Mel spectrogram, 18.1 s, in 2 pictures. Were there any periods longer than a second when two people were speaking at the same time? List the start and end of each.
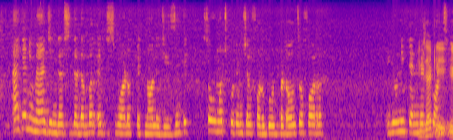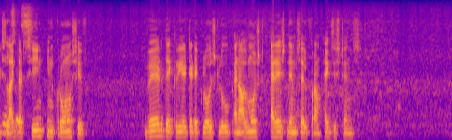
8.3-9.7

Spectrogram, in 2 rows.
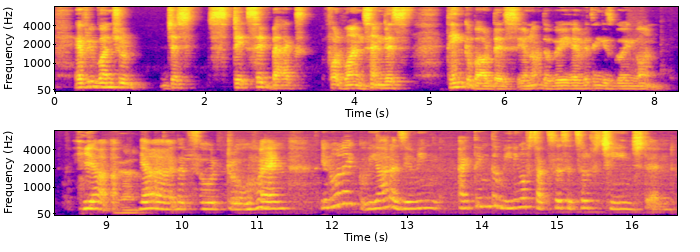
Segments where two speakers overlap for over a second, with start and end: none

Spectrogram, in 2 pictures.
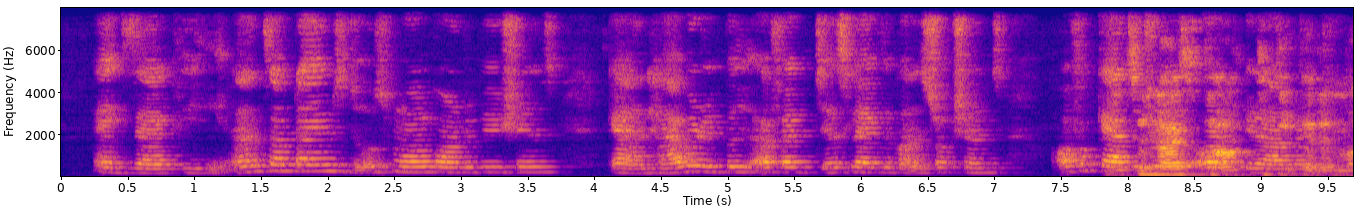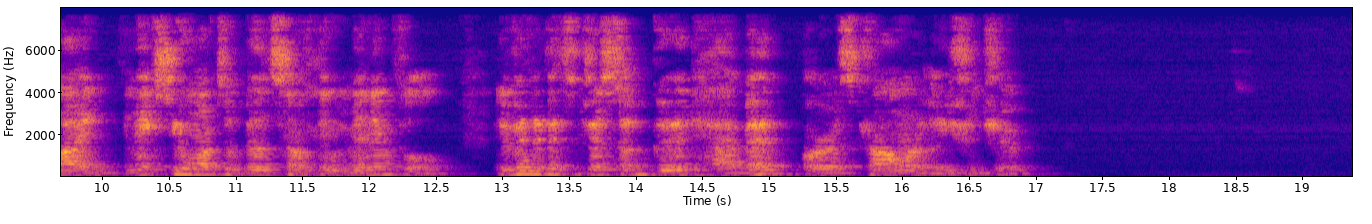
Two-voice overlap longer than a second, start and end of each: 7.8-9.4

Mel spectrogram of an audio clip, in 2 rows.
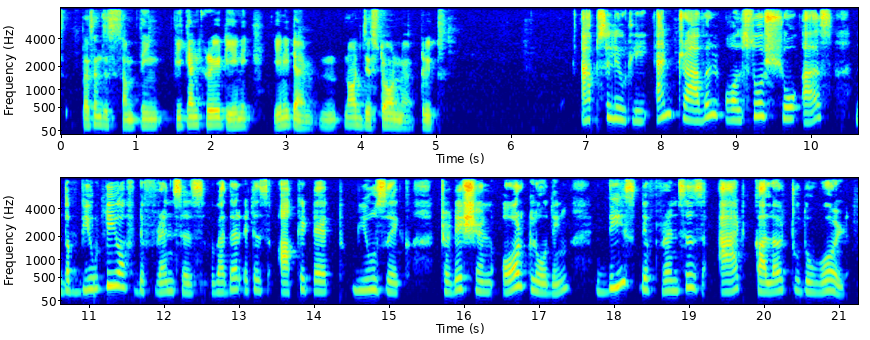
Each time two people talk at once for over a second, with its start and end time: none

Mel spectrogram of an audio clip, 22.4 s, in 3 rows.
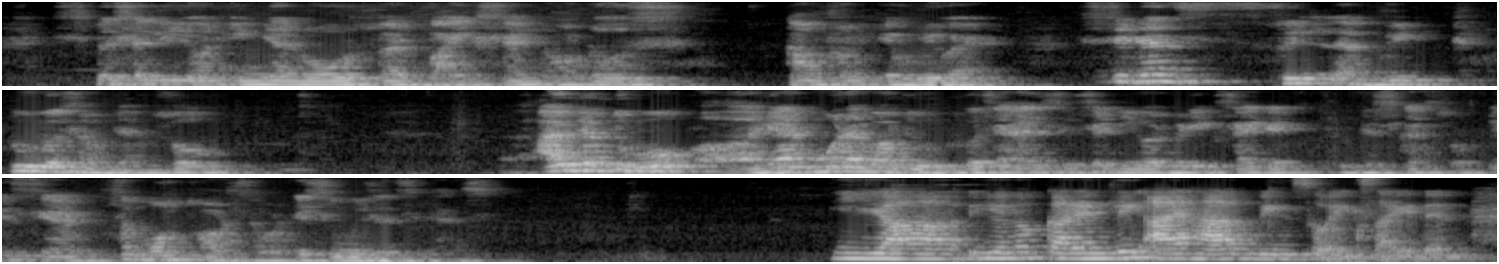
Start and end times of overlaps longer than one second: none

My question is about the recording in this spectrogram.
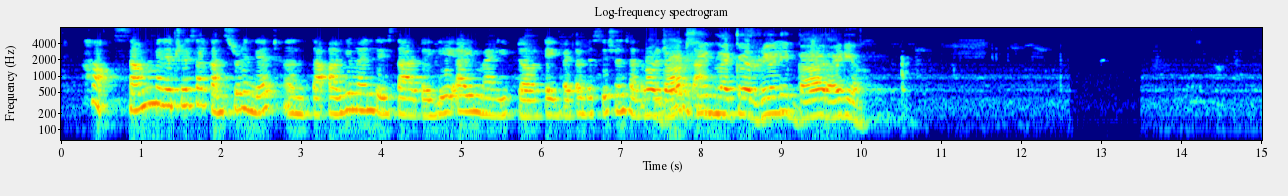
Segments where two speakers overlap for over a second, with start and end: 7.3-8.5

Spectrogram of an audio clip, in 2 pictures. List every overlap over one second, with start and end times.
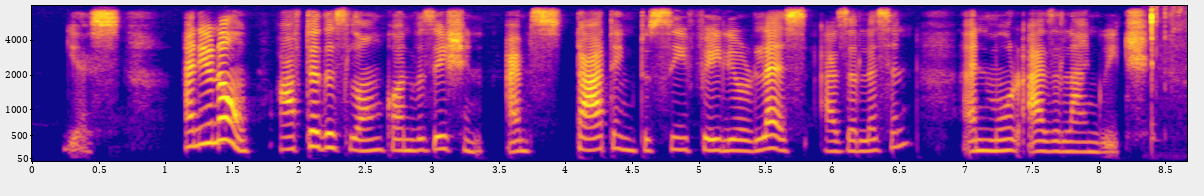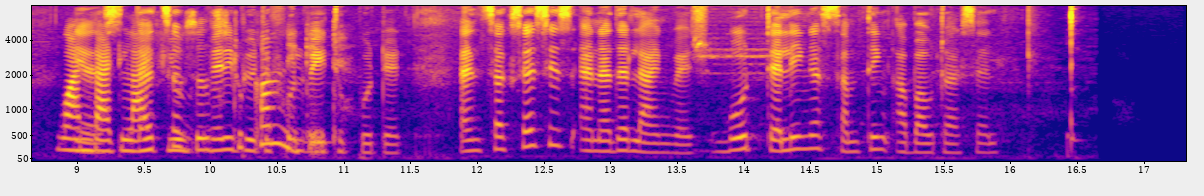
9.0-10.9

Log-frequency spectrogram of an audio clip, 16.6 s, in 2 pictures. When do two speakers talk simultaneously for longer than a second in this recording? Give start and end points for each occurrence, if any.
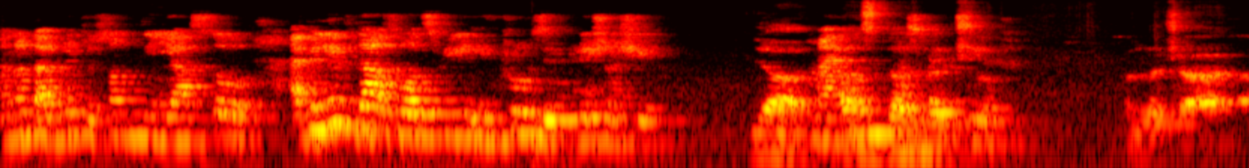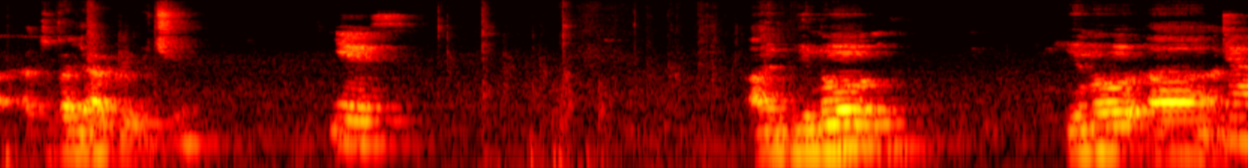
5.4-6.6

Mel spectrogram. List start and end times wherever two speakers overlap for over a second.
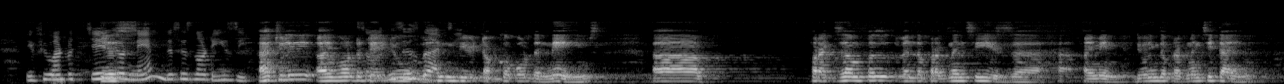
3.6-5.0

